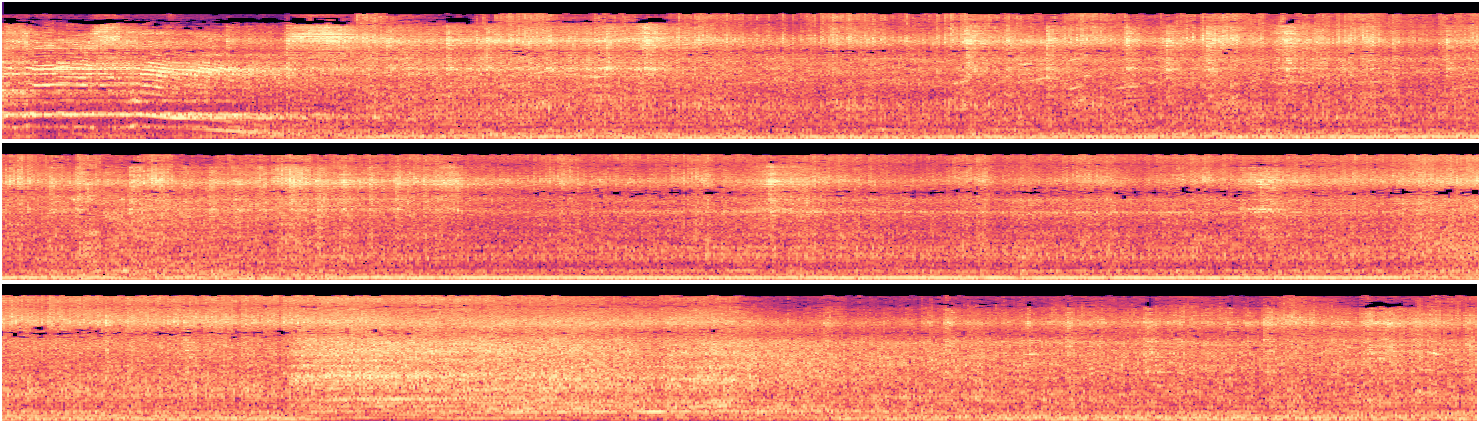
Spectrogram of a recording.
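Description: Monster truck engines rumble and roar loudly.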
